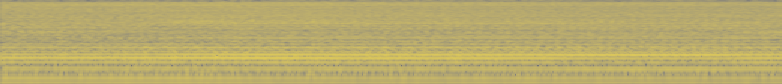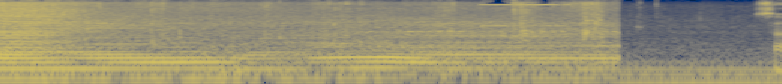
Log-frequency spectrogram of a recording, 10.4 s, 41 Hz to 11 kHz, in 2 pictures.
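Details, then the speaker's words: Car that ran rough and kept dying, idling after the carbon-fouled throttle body was sprayed with intake cleaner: the strong idle hum dips and wavers during spraying, then settles to a smooth, even idle; battery voltage reads 14 V. "now it's not running rough it's running happy and show you guys if we go into battery voltage happy at 14 so very cool"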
